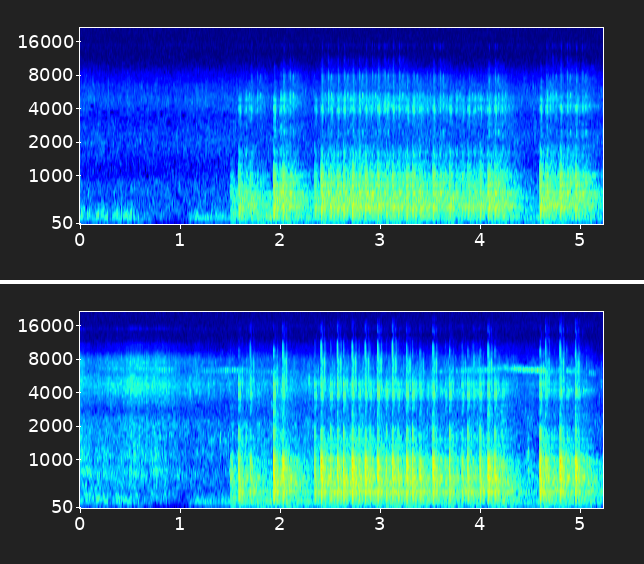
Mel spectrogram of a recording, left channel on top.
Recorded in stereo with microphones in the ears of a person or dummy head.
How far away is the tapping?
About 1.6 m.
